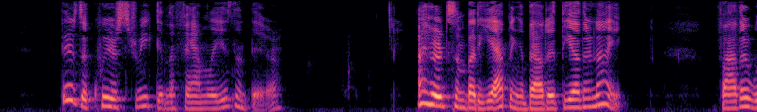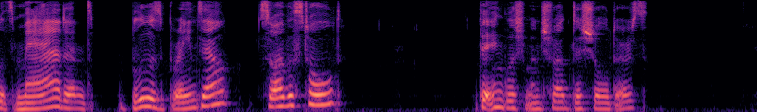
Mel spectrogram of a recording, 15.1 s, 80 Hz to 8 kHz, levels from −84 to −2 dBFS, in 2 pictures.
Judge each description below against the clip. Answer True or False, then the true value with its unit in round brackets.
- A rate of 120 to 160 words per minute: True (140 wpm)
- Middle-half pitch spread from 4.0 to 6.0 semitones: True (5.2 semitones)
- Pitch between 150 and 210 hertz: True (190 Hz)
